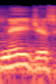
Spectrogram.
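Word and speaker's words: NAGGES: And so I really start thinking about a North American, it's pronounced NAGES because it really is an outrageous idea, but we're thinking about a North American greenhouse gas exchange strategy.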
